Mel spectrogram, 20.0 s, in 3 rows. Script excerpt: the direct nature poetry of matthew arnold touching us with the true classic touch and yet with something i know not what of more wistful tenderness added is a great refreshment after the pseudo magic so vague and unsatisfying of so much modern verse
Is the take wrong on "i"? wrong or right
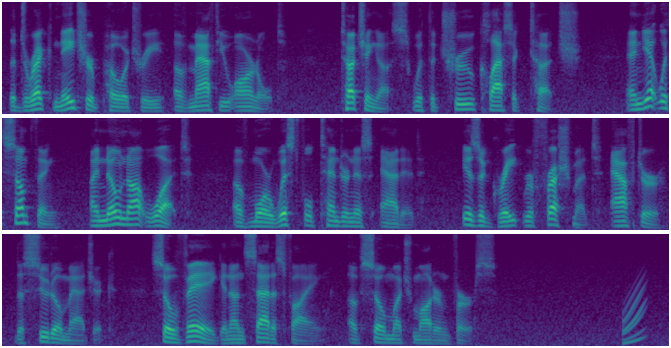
right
